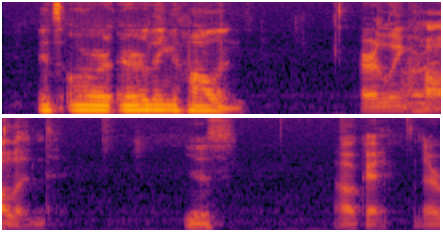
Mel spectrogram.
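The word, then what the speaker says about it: Erling Haaland: Holland Holland Holland Holland Holland oh Holland it's erling Holland erling Holland yes okay there we go we got the pronunciation right hey Google how do you pronounce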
